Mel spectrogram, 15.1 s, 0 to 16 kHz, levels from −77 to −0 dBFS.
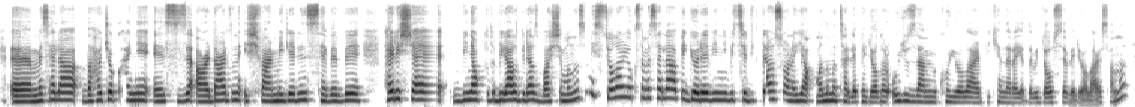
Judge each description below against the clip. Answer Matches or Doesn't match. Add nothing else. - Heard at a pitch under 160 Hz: Doesn't match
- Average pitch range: Matches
